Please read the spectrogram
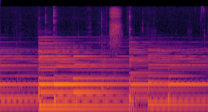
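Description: Piano playing a slow left-hand arpeggio: single low notes struck one after another and left to ring, with a louder note about a second in and two more near the end.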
